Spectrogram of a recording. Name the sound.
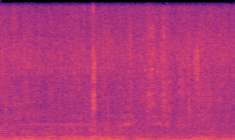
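bees buzzing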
